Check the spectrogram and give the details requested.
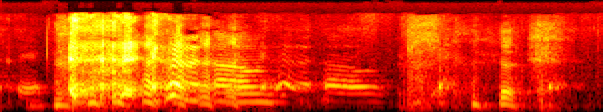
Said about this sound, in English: Just about to cough here.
